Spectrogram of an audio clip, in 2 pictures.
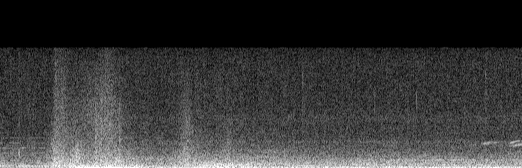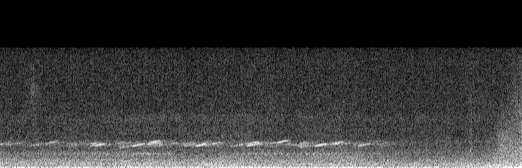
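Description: Wind rushes steadily past a flying creature.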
